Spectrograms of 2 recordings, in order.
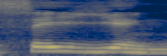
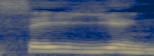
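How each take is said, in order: First: A y sound links the two vowels. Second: The same.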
